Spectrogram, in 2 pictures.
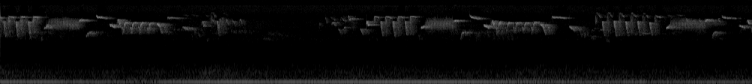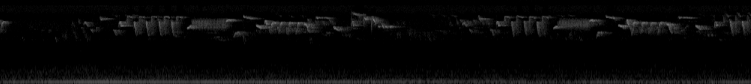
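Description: A songbird singing in bursts of quick trills and repeated high notes, a group of phrases every few seconds. Underneath runs a steady low hum that swells and fades.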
